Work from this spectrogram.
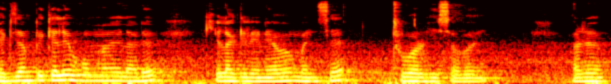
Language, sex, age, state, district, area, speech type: Bodo, male, 30-45, Assam, Chirang, rural, spontaneous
